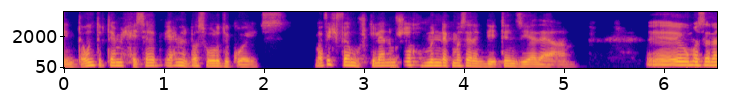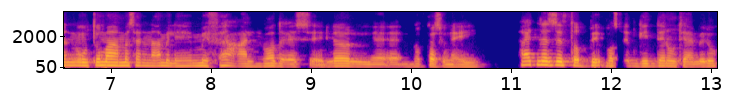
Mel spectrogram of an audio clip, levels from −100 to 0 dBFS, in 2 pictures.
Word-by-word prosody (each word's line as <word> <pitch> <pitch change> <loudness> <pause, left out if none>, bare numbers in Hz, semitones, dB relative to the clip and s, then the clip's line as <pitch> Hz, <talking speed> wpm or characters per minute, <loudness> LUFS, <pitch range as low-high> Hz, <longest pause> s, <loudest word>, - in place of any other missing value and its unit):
أنت 105 - -8
وأنت 165 +2 +2
بتعمل 160 -2 0
حساب، 155 0 -3
اعمل 155 0 0
باسورد 135 0 +1
كويس، 100 -2 -6 0.2
ما - - -1
فيش 215 -2 -2
فيها 175 0 +2
مشكلة 145 -2 -2
يعنى 150 +1 +1
مش 155 +3 -6
هياخد 180 -4 -3
منك 155 -1 +2
مثلًا 145 -2 +1
دقيقتين 120 +2 -1
زيادة 115 -1 0
يا 100 - -1
عم. 100 +2 -9 0.7
آآ 95 - +3
ومثلًا 175 -2 +3
وتقوم 165 +1 +4
عامل 160 -1 +6
مثلًا 155 -3 0
عامل 145 -1 0
إيه 135 0 -3
مفعّل 135 -3 -2
وضع 130 -3 0
الس 115 0 -7
اللى 125 +3 -2
هو 135 0 +4
النقطة 110 0 -4
الثنائية، 105 -2 -2 0.4
هتنزِّل 190 -1 +4
تطبيق 160 -1 +1
بسيط 135 +1 -4
جدًا 130 +1 -1
وتعمله 125 0 -1
135 Hz, 180 wpm, -24 LUFS, 120-160 Hz, 0.7 s, عامل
